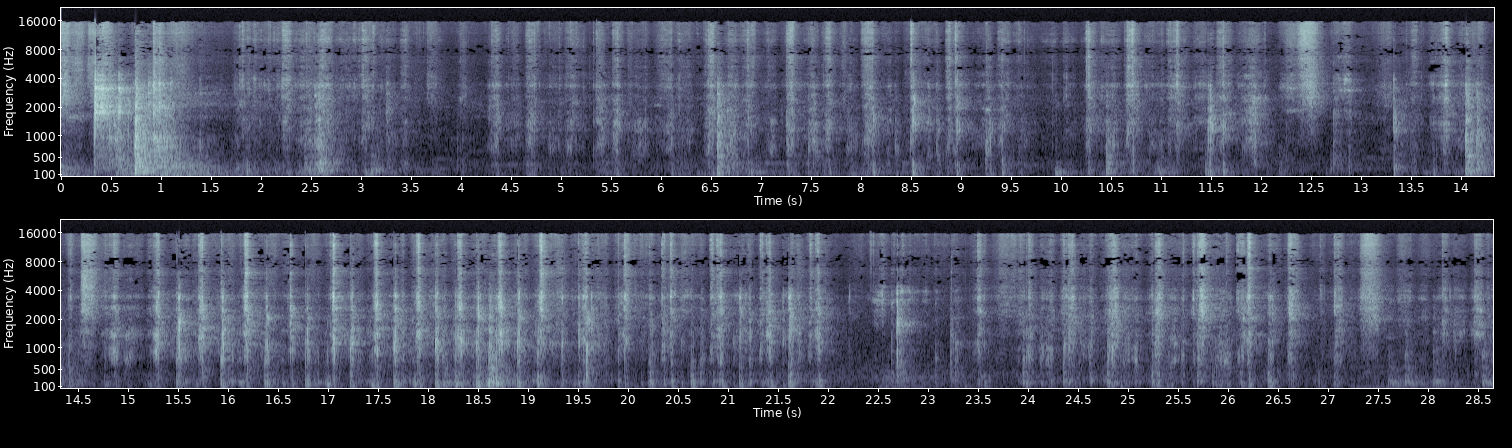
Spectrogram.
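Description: Hand plane shaving a wooden bushing block on a concrete floor, in repeated short scraping strokes of uneven loudness, with a loud knock about a second in.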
